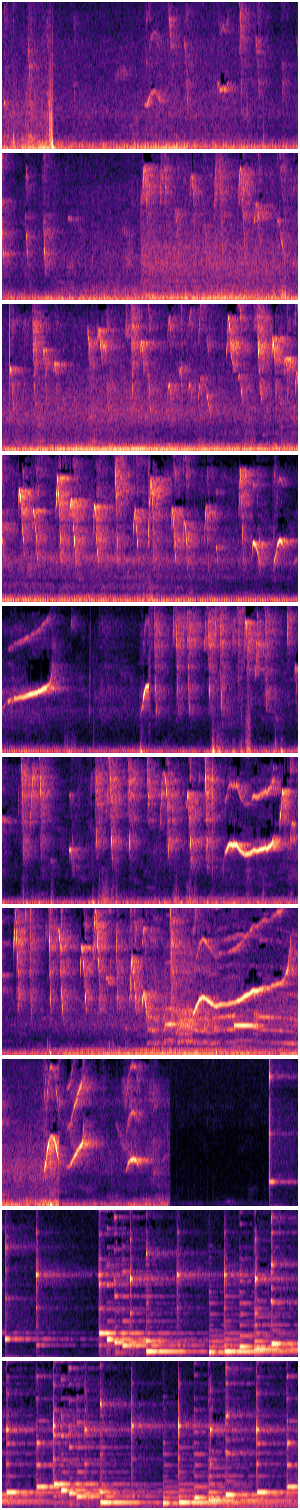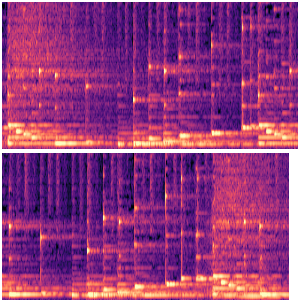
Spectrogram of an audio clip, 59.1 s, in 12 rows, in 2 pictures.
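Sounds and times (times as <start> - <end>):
birds chirping: 0.0 - 37.4
rising whistled bird calls: 2.4 - 5.8, 7.3 - 20.8, 22.0 - 34.6, 35.2 - 37.3.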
